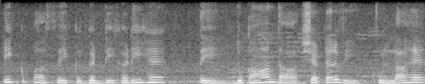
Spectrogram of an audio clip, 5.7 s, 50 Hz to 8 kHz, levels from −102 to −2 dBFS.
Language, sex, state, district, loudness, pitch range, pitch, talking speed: Punjabi, female, Punjab, Kapurthala, -15 LUFS, 195-235 Hz, 210 Hz, 135 wpm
